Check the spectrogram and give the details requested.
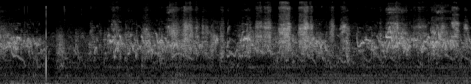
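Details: Morning sounds of an Australian budgie aviary: a quieter, steady chorus of chirps and rasping squawks from many birds, with one sharp click near the start and a faint steady hum.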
